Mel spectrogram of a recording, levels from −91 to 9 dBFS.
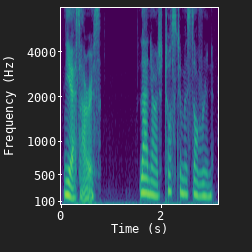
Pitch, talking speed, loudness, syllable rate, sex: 190 Hz, 135 wpm, -20 LUFS, 5.7 syllables/s, female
